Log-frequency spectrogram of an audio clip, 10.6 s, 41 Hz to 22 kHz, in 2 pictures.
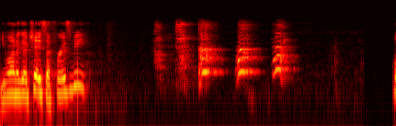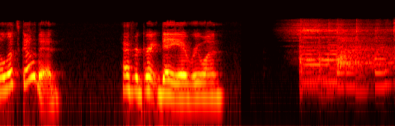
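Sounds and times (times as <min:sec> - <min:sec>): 
speech: 0:00.0 - 0:01.3, 0:05.2 - 0:06.2, 0:06.9 - 0:08.3
dog barking: 0:02.0 - 0:04.0.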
